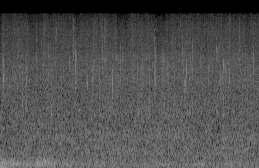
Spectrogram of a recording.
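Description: Steady rain falls without a break, a dense hiss with scattered brighter patters of drops striking a surface. No voices are present.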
